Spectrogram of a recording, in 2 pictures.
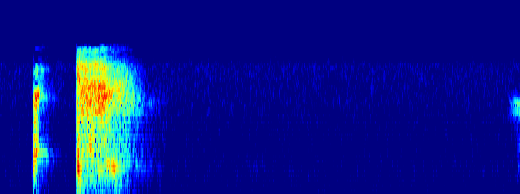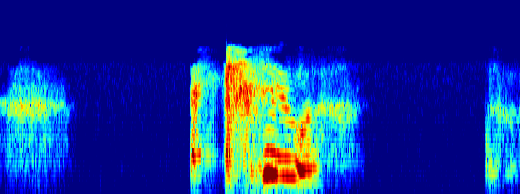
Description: Lots of sneezs during a fit where I was announcing I was gonna sneeze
